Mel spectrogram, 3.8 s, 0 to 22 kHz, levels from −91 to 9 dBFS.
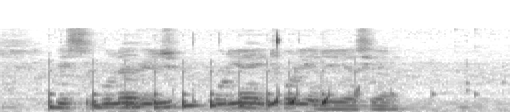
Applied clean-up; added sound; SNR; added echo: none; Bathtub (filling or washing); -3 dB; reverberation time 0.2 s.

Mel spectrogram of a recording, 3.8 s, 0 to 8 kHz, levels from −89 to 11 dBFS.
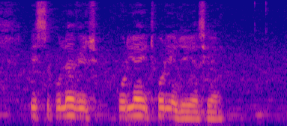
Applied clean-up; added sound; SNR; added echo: none; none; none; none.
